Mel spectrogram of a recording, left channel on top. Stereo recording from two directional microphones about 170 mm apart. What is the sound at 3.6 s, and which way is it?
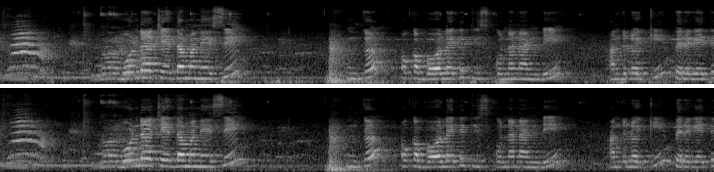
A woman's voice, 20° right (ahead or behind).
